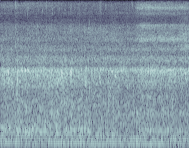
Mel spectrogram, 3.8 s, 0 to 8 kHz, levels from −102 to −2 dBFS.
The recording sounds real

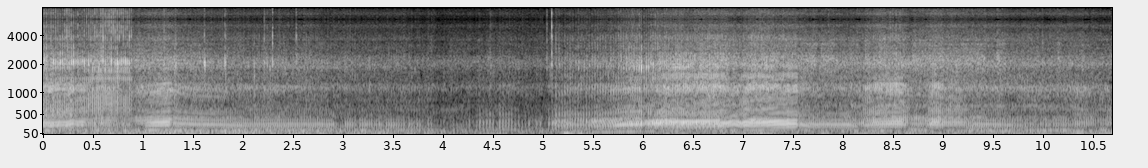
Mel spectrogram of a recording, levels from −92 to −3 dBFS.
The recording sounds real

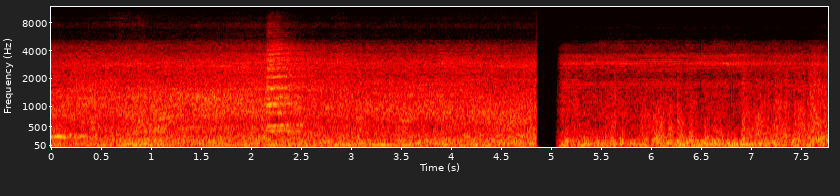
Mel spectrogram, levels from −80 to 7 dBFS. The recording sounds real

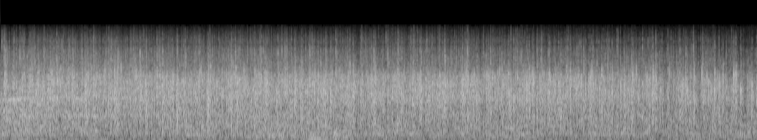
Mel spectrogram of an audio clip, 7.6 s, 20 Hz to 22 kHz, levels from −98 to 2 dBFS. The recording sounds fake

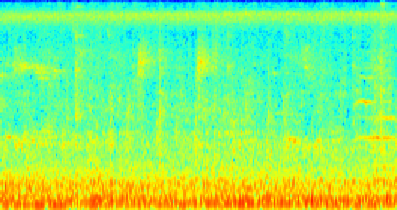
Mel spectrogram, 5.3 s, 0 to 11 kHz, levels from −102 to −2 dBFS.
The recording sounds real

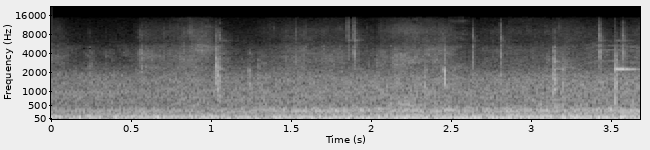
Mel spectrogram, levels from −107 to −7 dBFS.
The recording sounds real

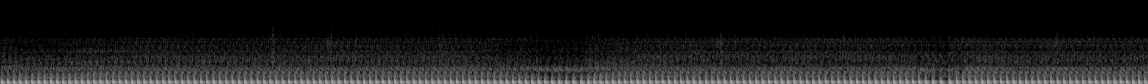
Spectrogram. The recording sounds real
